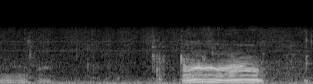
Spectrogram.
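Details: Airedale Terrier on a bed on a Sunday morning, playing with a sock; a brief low growl, then a sustained harmonic whining growl lasting under a second, over a steady low indoor hum.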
